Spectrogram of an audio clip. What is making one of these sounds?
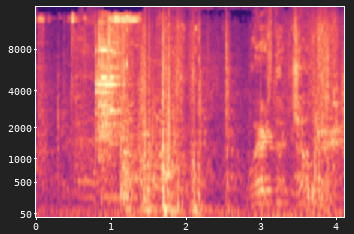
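A body thuds heavily onto the floor.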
